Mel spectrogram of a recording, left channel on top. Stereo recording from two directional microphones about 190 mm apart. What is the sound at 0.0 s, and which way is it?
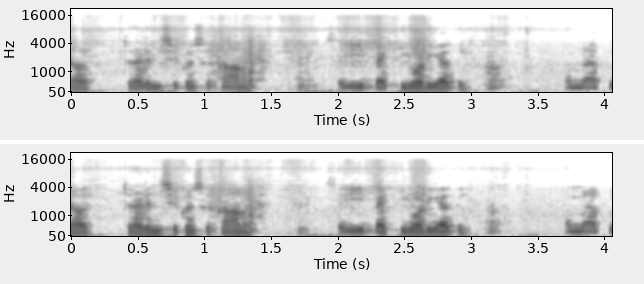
Speech, 35° right (ahead or behind).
